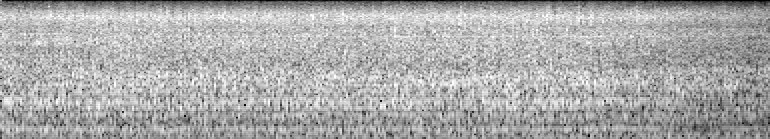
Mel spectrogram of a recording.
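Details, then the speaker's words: Land Rover with fans previously not turning on, after a wiring repair instead of module replacement: loud steady rush of both cooling fans at high speed with A/C on, no rattle or scrape, working properly. "turn it on again and there was the fans on high speed"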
